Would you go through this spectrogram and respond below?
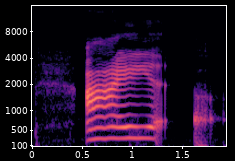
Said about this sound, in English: I'm sorry, I had to burp. Yeah, we should have put that disclaimer at the top that we're both drinking White Claws, so there's a possibility for a lot of burping.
